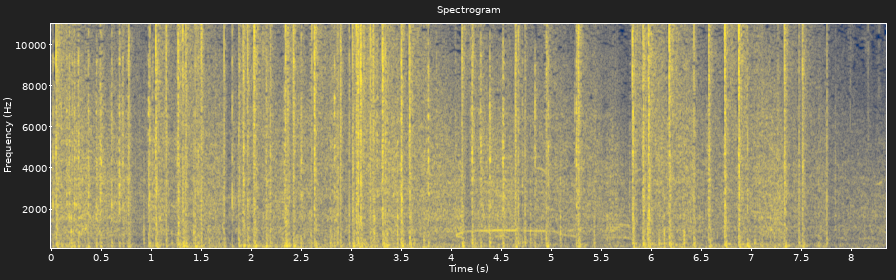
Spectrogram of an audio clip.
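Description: Fireworks going off in a rapid, continuous barrage of bangs and crackles, many reports a second, with no let-up.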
